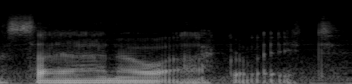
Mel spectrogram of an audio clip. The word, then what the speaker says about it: cyanoacrylate: Am I pronouncing that wrong? Cyanoacrylate. Yeah, I always forget the L I think.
